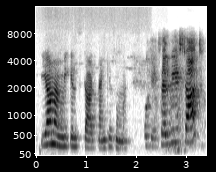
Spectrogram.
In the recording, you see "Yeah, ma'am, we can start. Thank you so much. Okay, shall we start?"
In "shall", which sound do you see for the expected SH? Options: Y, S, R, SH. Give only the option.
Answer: S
